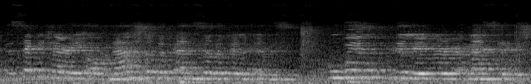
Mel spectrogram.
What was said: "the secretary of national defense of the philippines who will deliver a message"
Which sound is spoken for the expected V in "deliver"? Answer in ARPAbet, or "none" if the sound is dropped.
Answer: B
